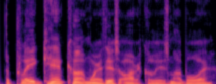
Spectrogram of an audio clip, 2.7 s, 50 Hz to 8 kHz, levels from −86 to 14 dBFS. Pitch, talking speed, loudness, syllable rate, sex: 110 Hz, 220 wpm, -16 LUFS, 5.5 syllables/s, male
